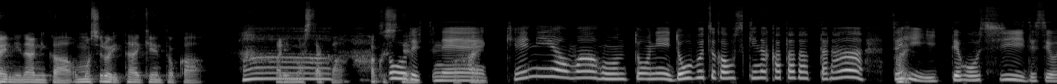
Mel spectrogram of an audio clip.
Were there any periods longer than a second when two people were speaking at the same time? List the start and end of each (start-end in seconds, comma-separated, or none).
2.7-4.8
